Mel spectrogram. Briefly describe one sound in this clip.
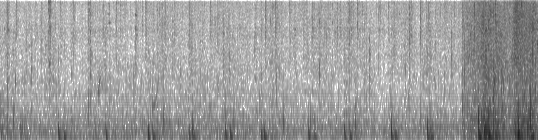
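Footsteps thud on a floor at a walking pace.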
